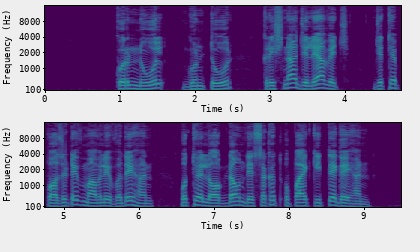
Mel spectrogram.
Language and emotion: Punjabi, neutral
